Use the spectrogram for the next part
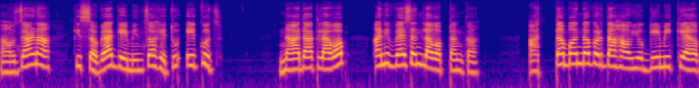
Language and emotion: Goan Konkani, disgusted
